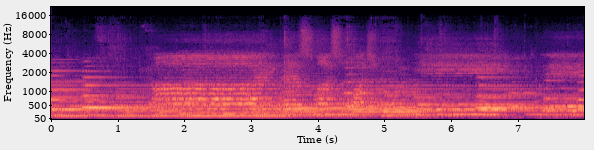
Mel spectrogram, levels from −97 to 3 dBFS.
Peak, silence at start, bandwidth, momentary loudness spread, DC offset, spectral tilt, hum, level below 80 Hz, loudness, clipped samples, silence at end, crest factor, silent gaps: -8 dBFS; 0 s; 12.5 kHz; 6 LU; under 0.1%; -7 dB/octave; none; -60 dBFS; -21 LUFS; under 0.1%; 0 s; 14 dB; none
